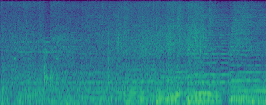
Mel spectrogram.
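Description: Sliced shallots frying in oil in a nonstick pan, with a steady sizzle and a spatula stirring them near the end. There is one sharp click a little under a second in.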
